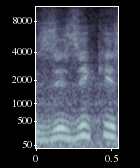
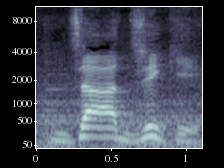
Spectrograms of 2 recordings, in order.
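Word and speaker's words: tzatziki: And ziziki sauce. No, no, no, no, zadziki. Zaziki. Zaziki. Zadziki. Exactly.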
